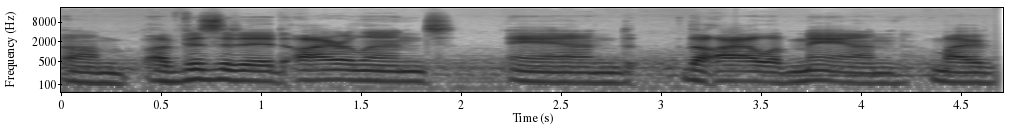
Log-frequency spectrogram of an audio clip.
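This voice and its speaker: A man's voice: medium pitch, little pitch movement, slow pace. A man hosting a casual podcast conversation, asking questions with curious interest. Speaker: podcast host. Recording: audible background noise.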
